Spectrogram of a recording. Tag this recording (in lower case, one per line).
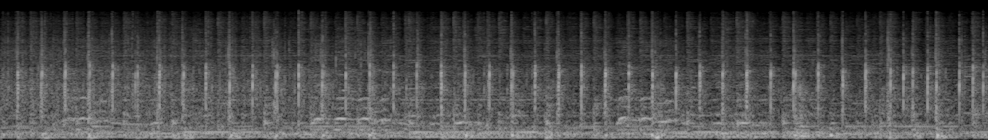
flamenco
music of latin america
music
